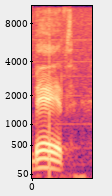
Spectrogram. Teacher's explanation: Por ejemplo, sabemos que Pedro fue de los primeros nombres en adaptarse porque en zapoteco de San Pablo Huilá es Bed, es decir, lleva la oclusiva lenis y no la fortis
